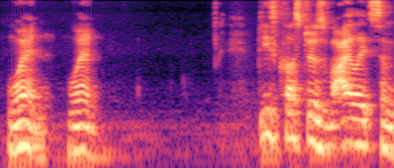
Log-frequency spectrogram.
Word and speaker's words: Nguyen: And then the very common Vietnamese word nguyen doesn't seem like it's that hard, but we're not used to pronouncing a nga at the beginning of a word, nguyen, nguyen.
